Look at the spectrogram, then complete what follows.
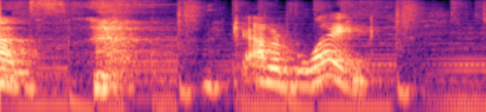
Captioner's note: giggling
